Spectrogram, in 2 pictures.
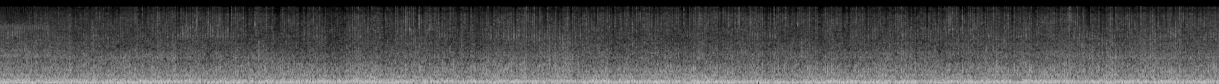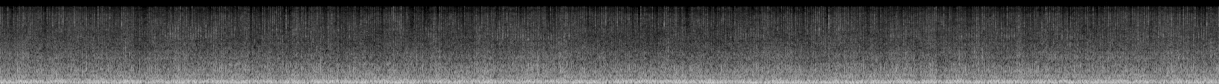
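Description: Loud, steady aircraft engine drone from a propeller plane taxiing in the DCS flight simulator, a constant close rumble with no breaks and no voices.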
